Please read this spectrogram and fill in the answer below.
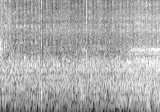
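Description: A vehicle engine running steadily, heard as a continuous even noise.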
